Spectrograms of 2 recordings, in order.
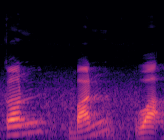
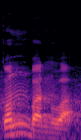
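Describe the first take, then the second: First: কনবানওয়া drawn out syllable by syllable, kon-ban-wa; slow model word. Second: Said in the usual way. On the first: Shown as a demonstration. Teacher slowly models কনবানওয়া for the students, drawn out syllable by syllable. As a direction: stretch কনবানওয়া slowly so each part is clear. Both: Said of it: "শুভ Sandhya".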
